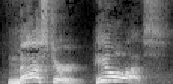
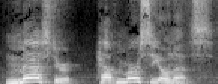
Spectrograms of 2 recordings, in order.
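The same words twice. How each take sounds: First: High, pleading cry of Master, heal us; wrong plea. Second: Right plea. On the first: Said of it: "That's not what they said". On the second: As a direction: plead for mercy slowly and sincerely. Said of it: "But they really cried correctly". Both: Shown as a demonstration.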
